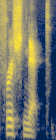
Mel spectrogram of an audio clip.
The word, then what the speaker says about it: Frischknecht: Our producer has let me know that it's pronounced Frischknecht.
